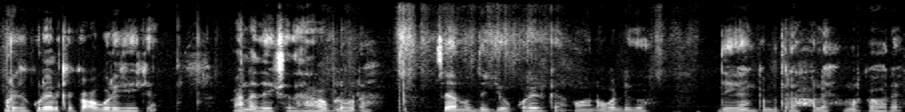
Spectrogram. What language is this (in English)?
Somali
